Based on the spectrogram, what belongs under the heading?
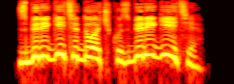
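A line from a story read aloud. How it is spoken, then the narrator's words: Breathless shout. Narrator (Russian): запыхавшись, крикнул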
